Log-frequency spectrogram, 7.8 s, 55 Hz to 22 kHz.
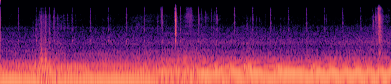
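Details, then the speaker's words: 2002 Mitsubishi Lancer with four-speed automatic, driving: deep, steady low rumble from under the car, nearly constant and thickening over bumpy roads; cause not yet found, due for inspection. "you'll hear like this weird rumbling noise coming from the bottom of the car"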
